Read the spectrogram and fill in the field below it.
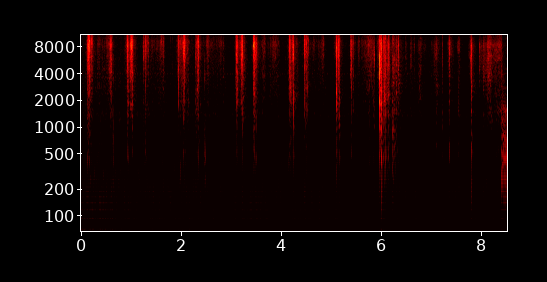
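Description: Tarot cards are shuffled by hand in a steady run of quick, crisp riffling bursts, close and fairly quiet, with no talking.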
